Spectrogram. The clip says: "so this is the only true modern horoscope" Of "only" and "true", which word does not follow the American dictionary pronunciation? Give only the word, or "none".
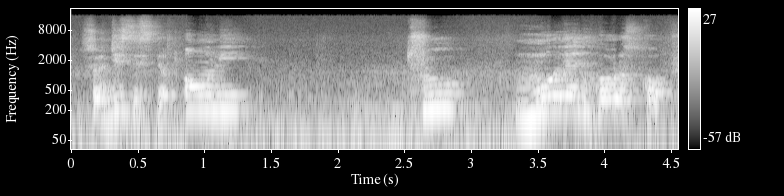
none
